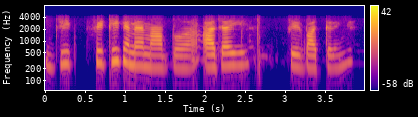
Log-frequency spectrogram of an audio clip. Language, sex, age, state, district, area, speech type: Urdu, female, 18-30, Bihar, Saharsa, rural, conversation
